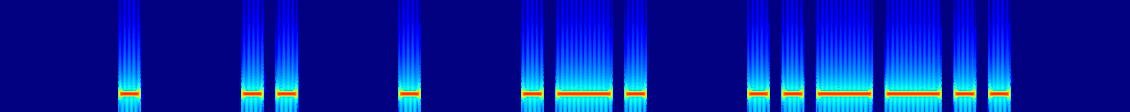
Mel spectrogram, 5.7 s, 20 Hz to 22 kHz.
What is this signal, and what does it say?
Morse code, heard as a keyed tone, about 14 wpm, spaced as for 10 wpm, 680 Hz. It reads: EIER?
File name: Witz-15-Juli-2025-50-F70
